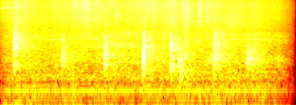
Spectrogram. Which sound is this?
A man wearing boots passing by.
